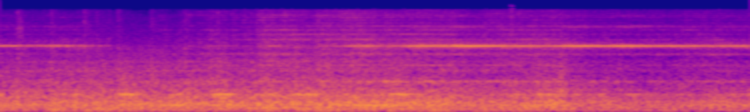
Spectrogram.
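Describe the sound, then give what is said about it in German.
Loud, continuous metallic squeal of train wheels grinding on rails near the Bernina massif in fine weather, with high piercing tones sustained over a steady low rumble of rolling railcars, without any talking. “Heute werden die höheren Töne angeschlagen und tatsächlich, es stimmt, es könnte schöner nicht sein.”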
